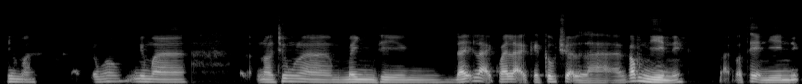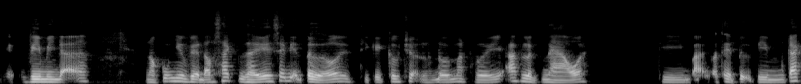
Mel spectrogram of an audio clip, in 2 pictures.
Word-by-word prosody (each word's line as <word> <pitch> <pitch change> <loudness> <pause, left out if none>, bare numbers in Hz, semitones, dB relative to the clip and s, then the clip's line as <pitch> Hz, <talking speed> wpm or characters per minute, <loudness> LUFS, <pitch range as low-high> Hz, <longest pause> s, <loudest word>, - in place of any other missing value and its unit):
Nhưng 130 -1 -3
mà 115 - -6 0.6
đúng 120 +1 -7
không? 140 +1 -7
Nhưng 130 -4 -4
mà 115 -2 -2 0.7
nói 115 -1 -2
chung 140 -1 -2
là 115 -4 -3
mình 110 0 0
thì 110 -1 -1 0.5
đấy 120 +5 +3
lại 160 - -1
quay 120 +1 +2
lại 125 - +1
cái 105 - -4
câu 130 - 0
chuyện - - 0
là 90 0 -5
góc 155 +1 +3
nhìn 110 -9 +4
ấy. 105 +4 -4 0.3
Bạn - - -14
có - - -5
thể - - 0
nhìn 100 +1 0
những 105 - -1
cái - - -12
vì 120 +2 +6
mình 120 -1 +5
đã 150 +4 +2 0.6
nó - - -1
cũng 145 0 -1
như 145 -2 +4
việc 125 -1 +4
đọc 110 +1 +2
sách 170 +5 0
giấy, 120 +3 +5
sách 175 +3 -1
điện - - 0
tử 120 -5 +8
thôi, 130 +5 +2
thì - - -13
cái 115 - -4
câu 135 - +1
chuyện - - -3
là 100 - -7
đối 105 0 +2
mặt 130 +1 -4
với 105 +3 +1
áp 155 +2 0
lực 125 -7 +2
nào 100 -3 +2
ấy, - - -3 0.8
thì 105 -1 -4
bạn - - -1
có - - -3
thể - - +3
tự - - 0
tìm 110 -1 -1
cách. 165 +5 +5
115 Hz, 230 wpm, -24 LUFS, 105-130 Hz, 0.8 s, tử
